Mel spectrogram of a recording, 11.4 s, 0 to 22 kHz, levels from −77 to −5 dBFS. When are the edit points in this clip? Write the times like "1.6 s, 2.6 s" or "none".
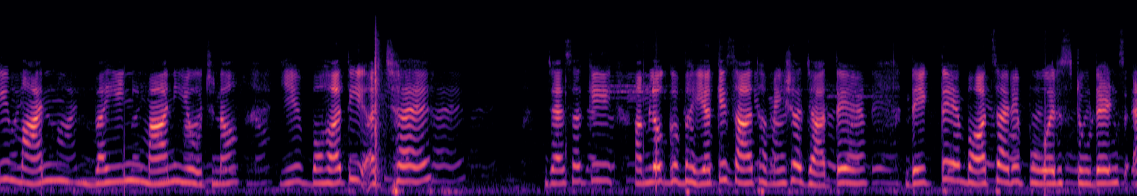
none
